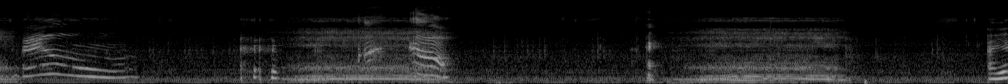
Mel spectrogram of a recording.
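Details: Baby babbling and squealing mixed with snoring breaths from a sleeping adult, the father, in a small room; snoring.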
